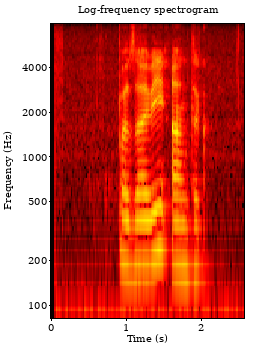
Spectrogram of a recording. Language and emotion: Russian, neutral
